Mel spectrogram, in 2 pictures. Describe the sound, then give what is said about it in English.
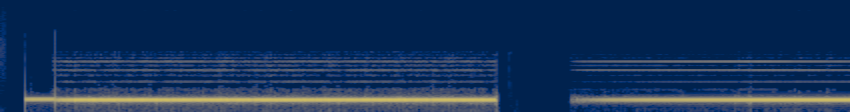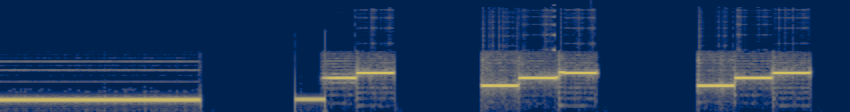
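Two long, steady low electronic tones over a phone line after a dialled number picks up, separated by a short gap, followed by three quick rising sequences of three pitched beeps, like a special information tone. No voices. “Some of the numbers picked up, but with strange tones playing down the line, as you can hear in these next two recordings.”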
